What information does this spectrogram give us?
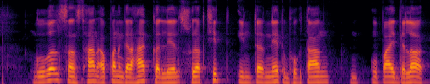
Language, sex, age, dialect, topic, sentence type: Maithili, male, 25-30, Southern/Standard, banking, statement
